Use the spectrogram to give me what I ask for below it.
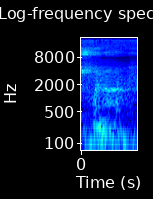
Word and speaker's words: poena: Thomas talks about one suffering he calls poena. P-O-E-N-A. Can everyone say poena? Poena. I think I'm pronouncing it right.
